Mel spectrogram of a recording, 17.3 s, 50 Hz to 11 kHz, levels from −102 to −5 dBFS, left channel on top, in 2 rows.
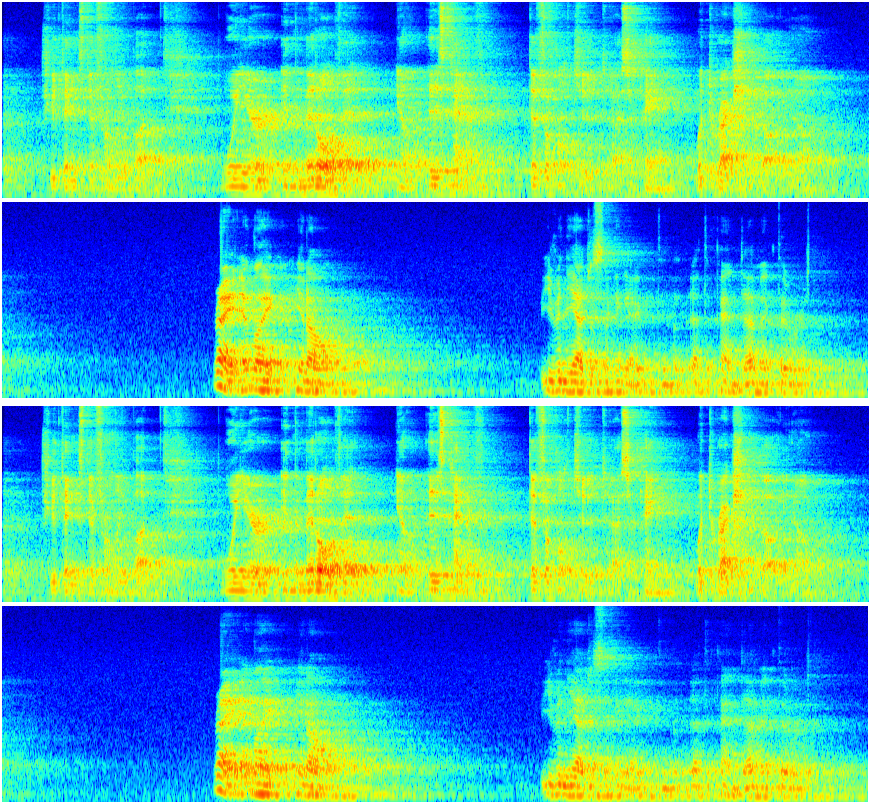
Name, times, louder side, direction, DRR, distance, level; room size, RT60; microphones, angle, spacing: voice 1, 0.4-1.9 2.2-3.5 3.9-4.8 5.3-6.6 7.1-8.1, right 1 dB, 20° right, -2 dB, 1.1 m, -29 dB
voice 2, 10.8-12.1 14.1-16.7, left 2 dB, 35° left, 3 dB, 0.7 m, -27 dB
18.5 x 7.2 x 2.3 m, 2.9 s
head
